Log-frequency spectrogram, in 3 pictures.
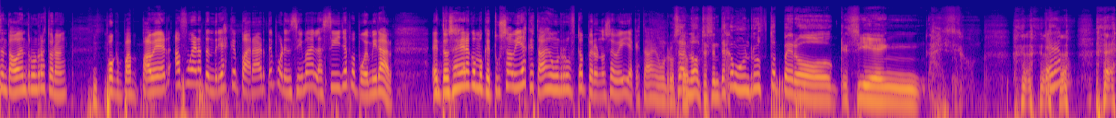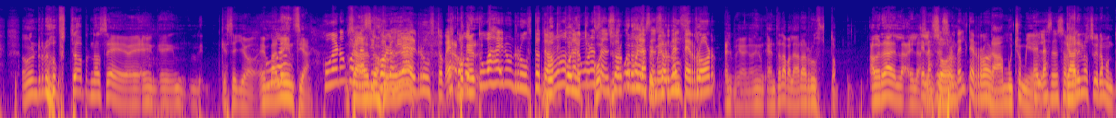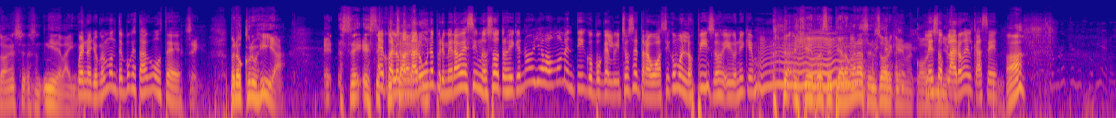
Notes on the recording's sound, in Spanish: Directo desde el Central Park. Grabamos episodio en el mero Central Park de NY.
